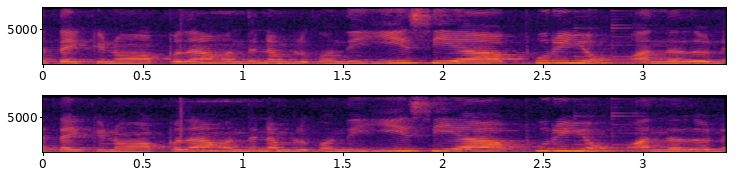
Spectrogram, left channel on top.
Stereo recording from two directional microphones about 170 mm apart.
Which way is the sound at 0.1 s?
15° left (ahead or behind).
